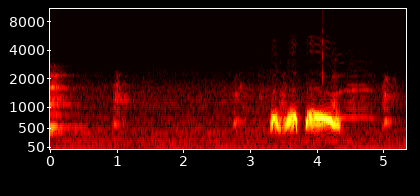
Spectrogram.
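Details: A spotted dove's lure call to rouse other birds: one loud paired coo, a bent note then a falling drawn coo, after faint chirps and soft background noise.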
